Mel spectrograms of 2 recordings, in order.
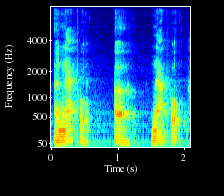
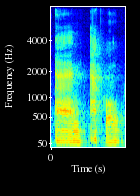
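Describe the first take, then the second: First: "an apple, a napple" with n carried onto the second word; linked n. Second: Said in the usual way. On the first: Shown as a demonstration. Teacher showing connected speech, "a napple". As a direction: break it as uh, napple. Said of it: "it will sound like". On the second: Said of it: "something as simple as".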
